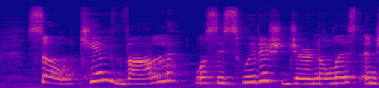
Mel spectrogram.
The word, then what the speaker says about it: Wall: 17th and Kim Valley it's spelled English wall but her pronunciation is Val so Kim Val was the Swedish journalist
